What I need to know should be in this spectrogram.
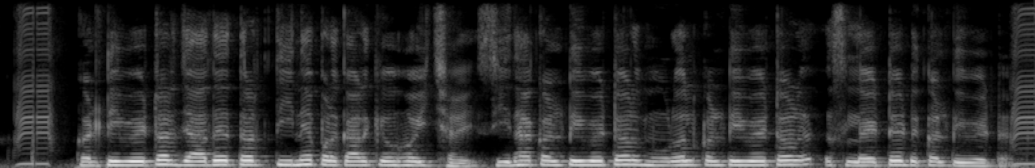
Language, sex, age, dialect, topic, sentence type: Magahi, male, 36-40, Western, agriculture, statement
